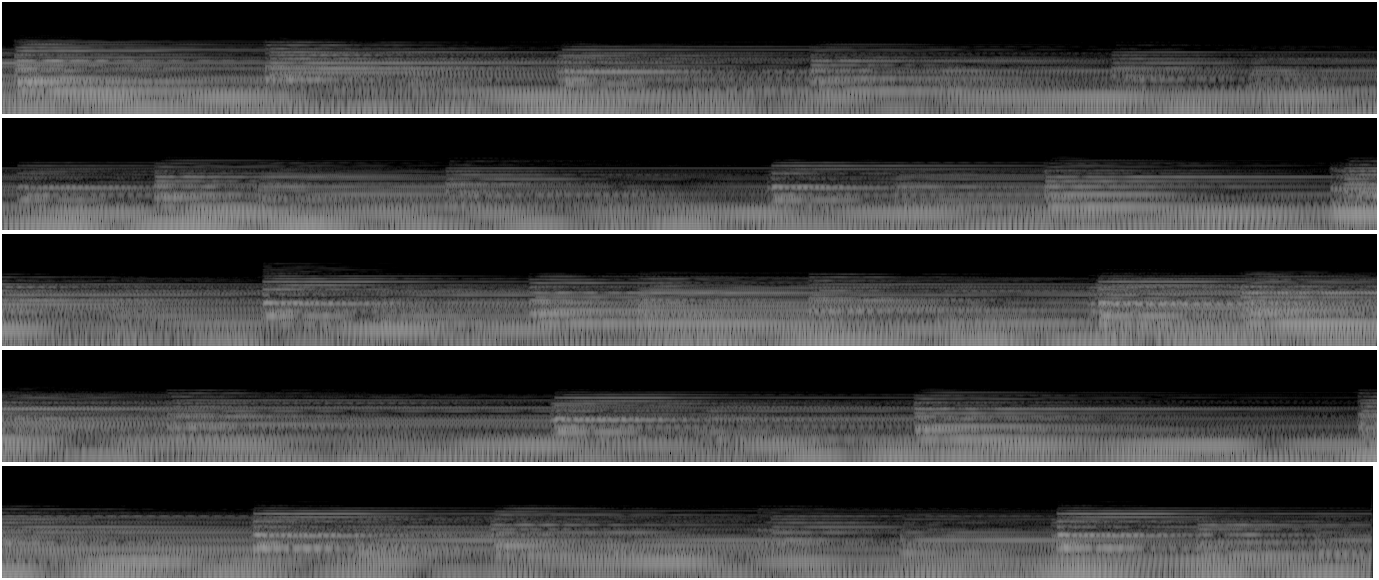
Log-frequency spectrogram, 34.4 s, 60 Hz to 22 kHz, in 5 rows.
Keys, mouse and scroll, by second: 0.0 click, 0.5 KP_0, 0.7 middle click, 1.3 scroll up 1, 1.4 shift+middle click, 1.8 ctrl+Tab, 3.1 middle click, 3.8 shift+click, 4.6 middle click, 5.1-6.7 drag, 6.7 middle click, 7.1-9.8 drag, 9.8 scroll down 2, 9.9 middle click, 10.8 shift+click, 11.2 middle click, 11.9 KP_0, 13.1 click, 14.6-19.4 drag, 20.2 click, 20.9 KP_0, 21.3-21.6 scroll up 2, 22.1 click, 22.5 middle click, 23.4 ctrl+Tab, 24.1 scroll up 3, 26.0 ctrl+a, 26.7 Tab, 27.7 u.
